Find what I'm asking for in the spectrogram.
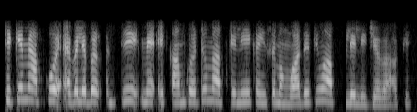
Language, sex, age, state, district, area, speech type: Urdu, female, 18-30, Delhi, Central Delhi, urban, conversation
